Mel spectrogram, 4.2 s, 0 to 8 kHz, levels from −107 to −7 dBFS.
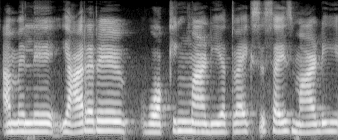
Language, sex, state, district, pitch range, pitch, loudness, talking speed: Kannada, female, Karnataka, Bijapur, 180-195 Hz, 185 Hz, -17 LUFS, 115 wpm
